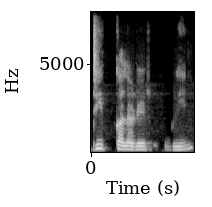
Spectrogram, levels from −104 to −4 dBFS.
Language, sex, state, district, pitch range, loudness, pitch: Bengali, female, West Bengal, Jalpaiguri, 175-215 Hz, -24 LUFS, 190 Hz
